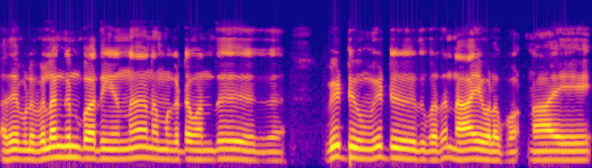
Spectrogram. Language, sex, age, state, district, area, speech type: Tamil, male, 45-60, Tamil Nadu, Viluppuram, rural, spontaneous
